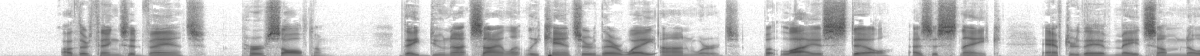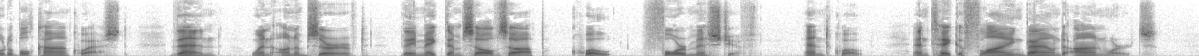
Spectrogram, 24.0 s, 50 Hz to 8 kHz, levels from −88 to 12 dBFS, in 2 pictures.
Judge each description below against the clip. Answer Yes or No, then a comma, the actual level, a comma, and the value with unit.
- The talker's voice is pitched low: Yes, low, 115 Hz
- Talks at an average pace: No, slow, 105 wpm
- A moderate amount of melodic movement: Yes, average, 3.6 semitones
